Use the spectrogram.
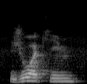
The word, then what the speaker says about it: Joachim: nous allons commencer avec Joachim ou Joachim, ça dépend de comment vous aimeriez bien la prononcer, mais Joachim, c'est comme ça qu'on le dit souvent en France, Joachim a des ennuis.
